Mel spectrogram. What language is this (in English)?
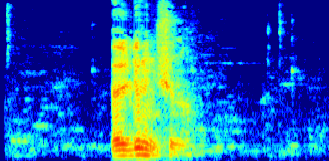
Turkish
